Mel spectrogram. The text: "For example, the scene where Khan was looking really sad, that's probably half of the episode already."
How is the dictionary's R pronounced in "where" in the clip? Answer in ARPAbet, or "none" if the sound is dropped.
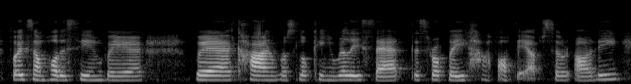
W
